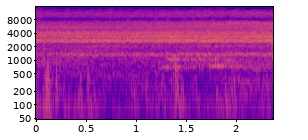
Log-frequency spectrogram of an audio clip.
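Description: A Class 380 train rumbles past at Paisley Gilmour Street station, a steady close whoosh of rolling wheels and hiss with faint rhythmic clatter.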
